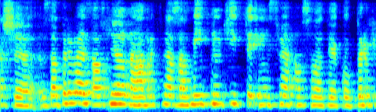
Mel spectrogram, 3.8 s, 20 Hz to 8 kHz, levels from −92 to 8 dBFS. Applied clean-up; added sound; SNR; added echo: neural mask model DeepFilterNet 3.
